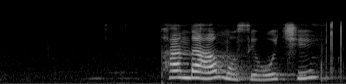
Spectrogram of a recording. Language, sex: Venda, female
